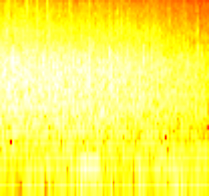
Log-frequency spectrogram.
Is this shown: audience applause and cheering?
yes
